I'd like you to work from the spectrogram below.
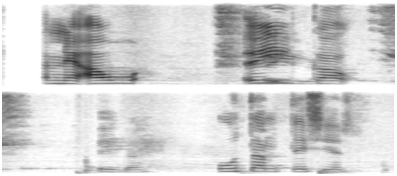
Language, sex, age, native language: Icelandic, female, 10, Icelandic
